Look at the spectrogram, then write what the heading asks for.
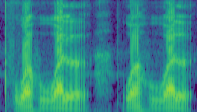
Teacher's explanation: sini kita namakan dengan alif lam yaitu alif lam qamariah maka Alif lamnya harus dengan jelas dibaca lam nya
